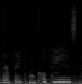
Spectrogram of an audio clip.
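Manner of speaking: ordinary delivery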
